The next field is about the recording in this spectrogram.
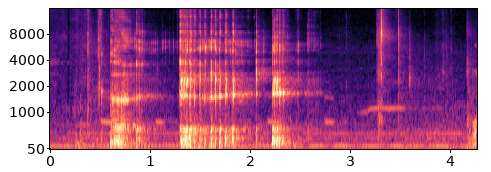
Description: Hot twitch girls burping :P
